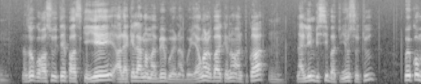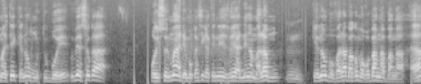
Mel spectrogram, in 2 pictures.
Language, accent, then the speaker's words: French; DR Congo; Mais pour autant qu'on est Congolais, je pense qu'on n'est pas ennemis.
